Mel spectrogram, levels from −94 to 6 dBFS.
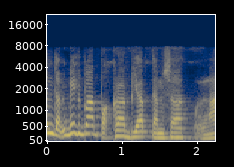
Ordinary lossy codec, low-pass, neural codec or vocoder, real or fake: none; none; codec, 16 kHz, 1 kbps, X-Codec, HuBERT features, trained on general audio; fake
